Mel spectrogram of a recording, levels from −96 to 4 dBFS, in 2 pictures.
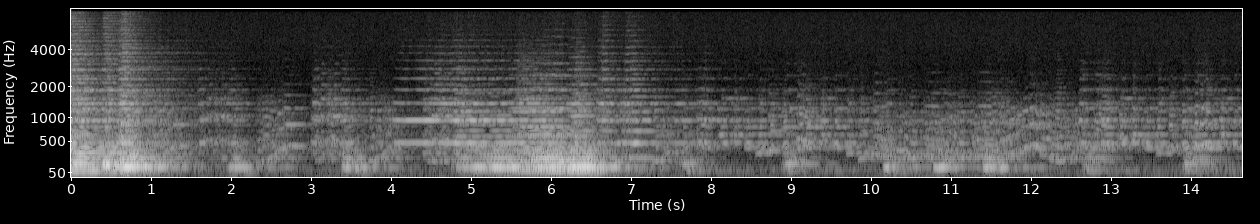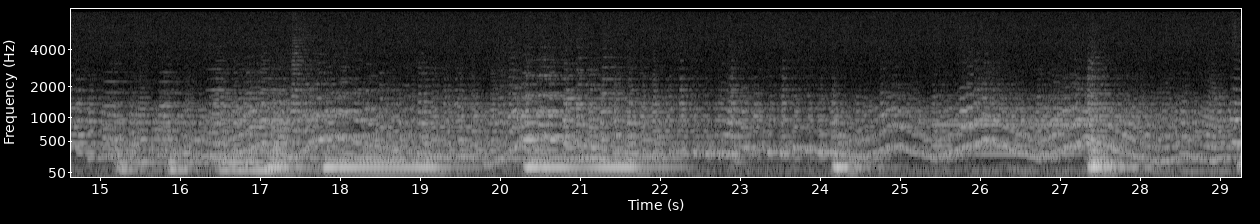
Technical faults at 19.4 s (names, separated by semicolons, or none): none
